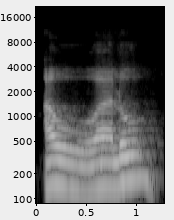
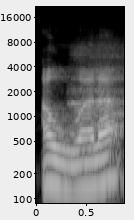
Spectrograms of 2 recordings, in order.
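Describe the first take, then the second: First: The word ends with an 'u' vowel. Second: The word ends with an 'a' vowel. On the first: The speaker calls it wrong. "kenapa harusnya awalu" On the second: The speaker calls it right. "Kenapa awwala? Karena ada kana"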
